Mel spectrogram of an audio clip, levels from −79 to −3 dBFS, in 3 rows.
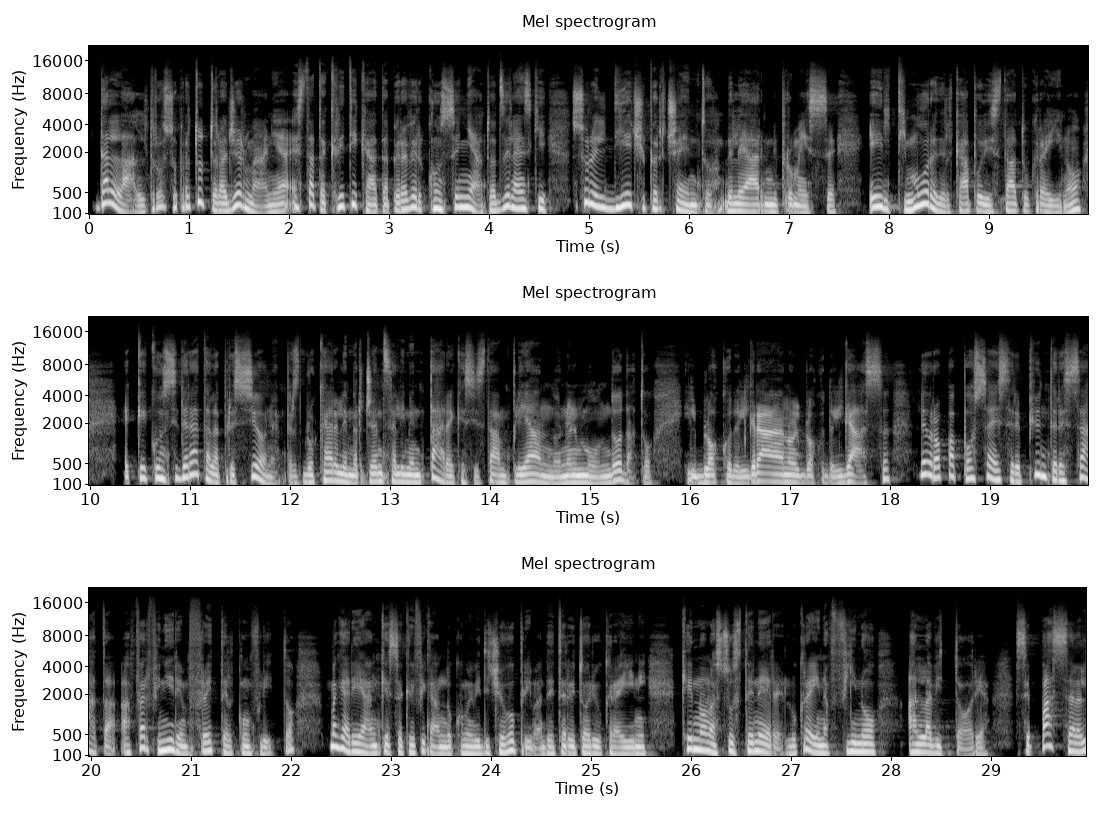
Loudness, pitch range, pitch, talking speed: -19 LUFS, 125-185 Hz, 145 Hz, 165 wpm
